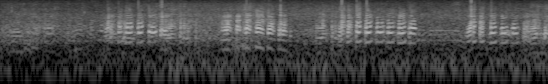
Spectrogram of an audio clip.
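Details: Cape gannets at Malgas Island, South Africa, the largest Cape gannet colony on earth, calling day and night. Harsh, rasping, rapidly pulsed calls come in four bursts about half a second apart over wind and surf rumble.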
